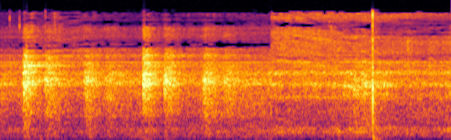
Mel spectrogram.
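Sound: train running on rails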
